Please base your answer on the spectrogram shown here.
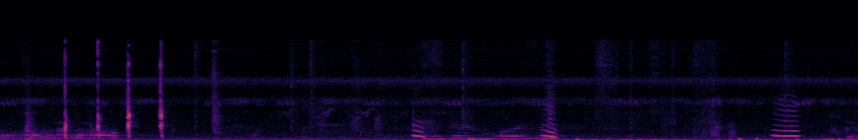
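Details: A talking pet Alexandrine parakeet says a few quick, voiced, speech-like syllables ("mithu"), then slurred rising and falling whistled phrases, over sharp clicks and a low background rumble.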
